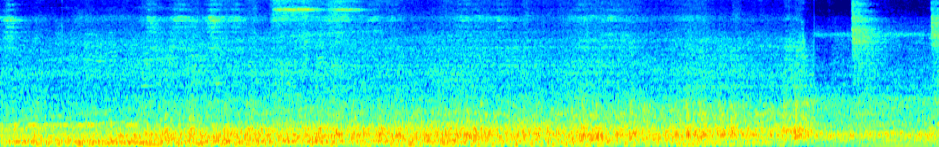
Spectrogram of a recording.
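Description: Lisbon Metro train pulling out of an underground station and running past close by, with a steady rolling rumble of wheels on rail and a brief high wheel squeal about four seconds in. The rumble fades about eleven seconds in as the last car clears the platform.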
